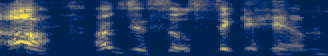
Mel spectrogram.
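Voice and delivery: imitated valley girl voice. Showing how she said it when she was bothered, imitating a valley girl. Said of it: "You know you got a little valley girl in you".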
